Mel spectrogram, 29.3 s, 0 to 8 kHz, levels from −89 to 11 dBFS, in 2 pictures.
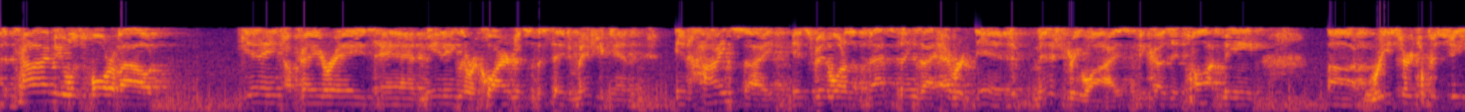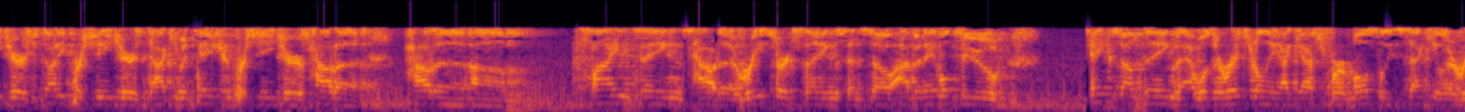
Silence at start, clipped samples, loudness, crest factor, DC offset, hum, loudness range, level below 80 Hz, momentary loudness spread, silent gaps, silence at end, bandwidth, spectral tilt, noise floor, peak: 0 s; under 0.1%; -10 LUFS; 12 dB; under 0.1%; none; 2 LU; -52 dBFS; 4 LU; none; 0 s; 8 kHz; -3.5 dB/octave; -35 dBFS; 0 dBFS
